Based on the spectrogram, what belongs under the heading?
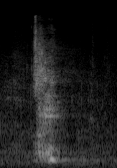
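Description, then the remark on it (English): A single sharp sneeze bursts out, a brief explosive breath that fades quickly into quiet, with no one talking. “Bless you.”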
